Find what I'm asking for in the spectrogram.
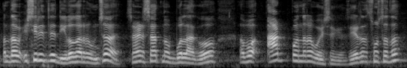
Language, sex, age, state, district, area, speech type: Nepali, male, 30-45, West Bengal, Kalimpong, rural, spontaneous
